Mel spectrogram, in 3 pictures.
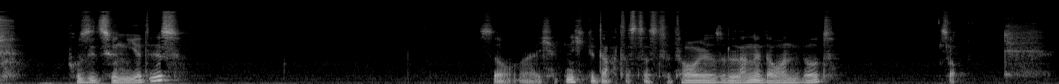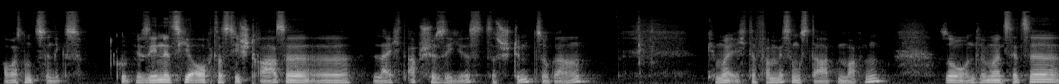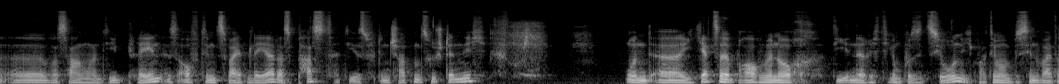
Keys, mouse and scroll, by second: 17.2 0.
